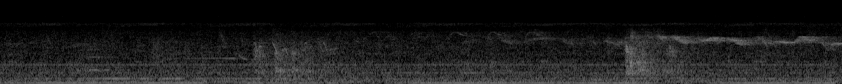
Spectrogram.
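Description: A bird calling outdoors: a short call about three seconds in, then a louder, longer call that jumps up and down in pitch near the end, over a steady low hum.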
